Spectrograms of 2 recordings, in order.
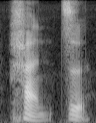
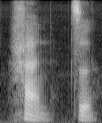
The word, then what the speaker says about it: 汉字: 吃饭, 饭, 饭, 饭, except now we have an H before it, so it sounds like Han. So let's try this together. 2 fourth tones. 汉字, 汉字, 汉字.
